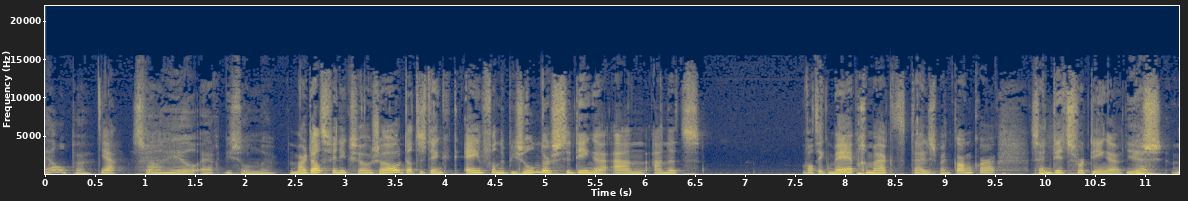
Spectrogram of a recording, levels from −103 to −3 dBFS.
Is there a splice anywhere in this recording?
yes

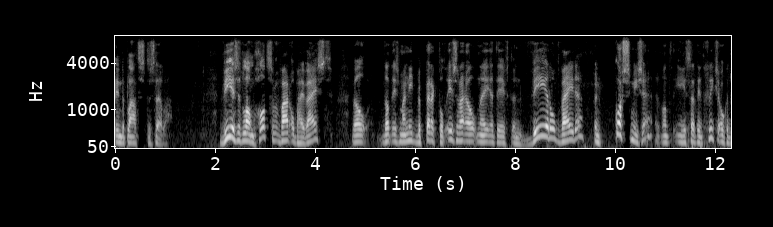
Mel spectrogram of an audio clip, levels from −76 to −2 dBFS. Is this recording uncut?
yes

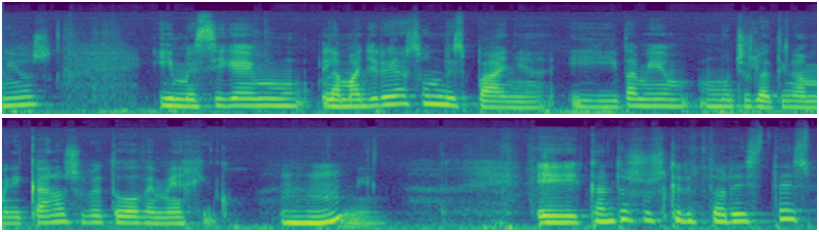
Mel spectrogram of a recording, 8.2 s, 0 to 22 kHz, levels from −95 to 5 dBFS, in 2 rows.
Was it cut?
yes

